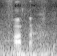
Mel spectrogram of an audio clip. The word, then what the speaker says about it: Vater: La R en alemán suena como A. Por ejemplo, Mutter se pronuncia Mutter. Vater se pronuncia Fata.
